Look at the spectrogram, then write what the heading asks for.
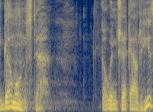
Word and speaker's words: Gammonster: you say your name is it gamma munster no no just game monster it's gamonster go and check out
